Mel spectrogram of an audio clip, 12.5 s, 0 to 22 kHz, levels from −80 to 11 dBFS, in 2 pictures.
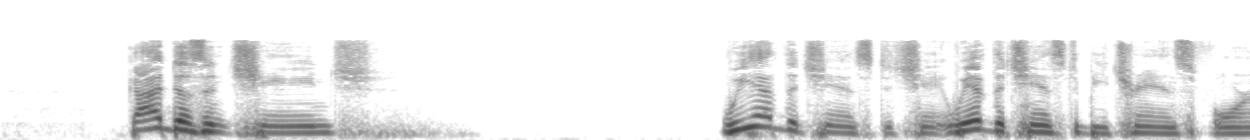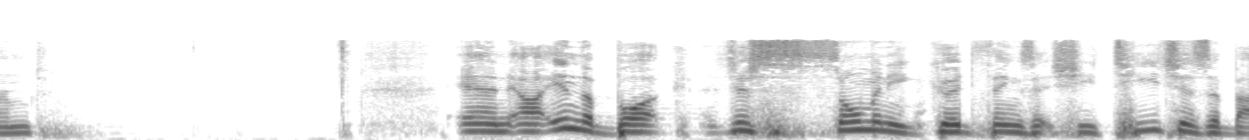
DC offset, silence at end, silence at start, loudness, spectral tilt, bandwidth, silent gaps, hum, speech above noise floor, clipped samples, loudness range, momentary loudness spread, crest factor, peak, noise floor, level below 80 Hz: under 0.1%; 0 s; 0.65 s; -25 LUFS; -6 dB/octave; 8 kHz; 2.94-3.03 s, 3.10-3.15 s, 3.22-3.28 s, 3.40-3.46 s, 7.65-7.70 s; none; 47 dB; under 0.1%; 7 LU; 11 LU; 22 dB; -4 dBFS; -71 dBFS; -60 dBFS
